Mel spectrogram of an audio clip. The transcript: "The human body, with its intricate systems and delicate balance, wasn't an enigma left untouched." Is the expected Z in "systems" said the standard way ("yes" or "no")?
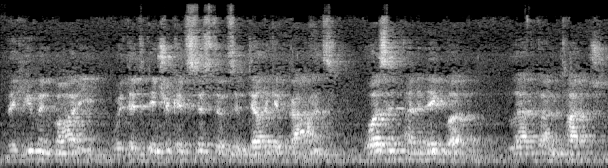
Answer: yes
